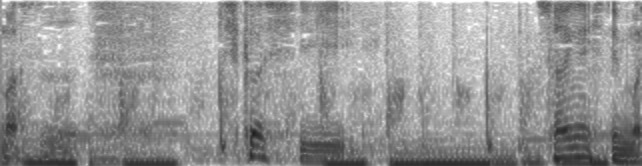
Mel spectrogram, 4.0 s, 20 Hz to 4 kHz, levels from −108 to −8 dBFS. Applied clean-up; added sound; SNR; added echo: none; none; none; none.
